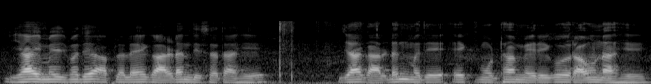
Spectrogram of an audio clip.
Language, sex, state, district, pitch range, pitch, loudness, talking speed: Marathi, male, Maharashtra, Aurangabad, 100-115 Hz, 110 Hz, -25 LUFS, 140 wpm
